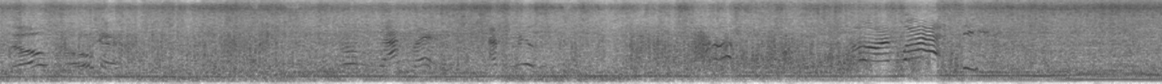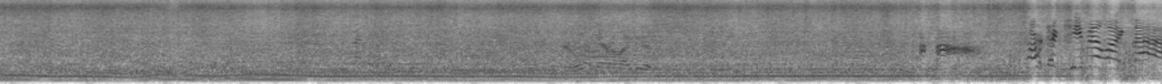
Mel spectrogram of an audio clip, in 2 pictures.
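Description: Jet ski engine running at speed with a steady drone that wavers in pitch around the middle, over the rush of wind and spray. A voice calls out briefly about nine seconds in.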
